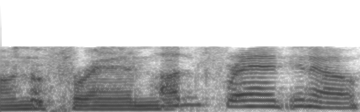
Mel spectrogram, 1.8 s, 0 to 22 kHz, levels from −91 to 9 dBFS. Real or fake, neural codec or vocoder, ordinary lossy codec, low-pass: fake; codec, 16 kHz, 16 kbps, FunCodec, trained on LibriTTS, 50 frames a second; AAC, 16 kbps; 7.2 kHz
